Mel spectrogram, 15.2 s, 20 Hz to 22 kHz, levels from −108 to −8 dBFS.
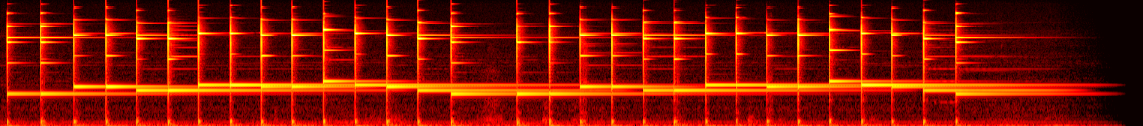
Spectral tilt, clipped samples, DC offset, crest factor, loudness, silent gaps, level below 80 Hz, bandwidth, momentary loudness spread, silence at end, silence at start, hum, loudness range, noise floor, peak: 3.5 dB/octave; under 0.1%; under 0.1%; 26 dB; -21 LUFS; none; -64 dBFS; over 20 kHz; 9 LU; 1.9 s; 0.1 s; none; 6 LU; -74 dBFS; 0 dBFS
